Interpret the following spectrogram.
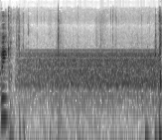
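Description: Steady radio static hiss from a ham radio transceiver's speaker: an open channel with no reply coming through. The hiss is even and cut off above the voice range.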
